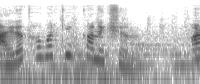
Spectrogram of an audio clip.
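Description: A woman speaking Bengali dialogue.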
